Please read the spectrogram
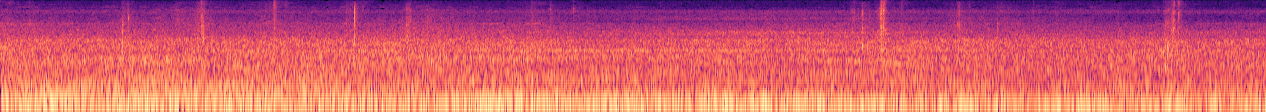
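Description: Steady low rumble of an idling diesel semi-truck engine, with a few faint clicks now and then.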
